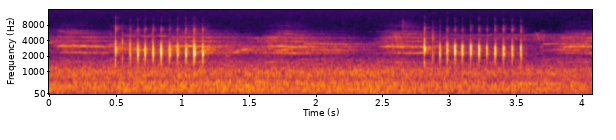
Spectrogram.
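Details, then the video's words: Blue jay uttering two dry, rattling bursts of quick clicks, each starting with a sharp accent and lasting under a second, about two seconds apart. "Blue Jay Bird Calls"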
